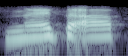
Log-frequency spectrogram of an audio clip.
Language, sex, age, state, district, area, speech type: Maithili, female, 18-30, Bihar, Samastipur, rural, conversation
